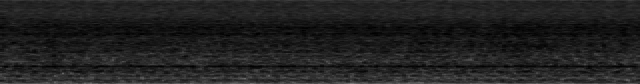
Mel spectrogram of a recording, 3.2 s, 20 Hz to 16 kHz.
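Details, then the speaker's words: Dell Dimension 8200 power supply fan after cleaning, which previously made a grinding sound: faint, steady whir and soft even airflow hiss with no rattle or buzz; fan now running smoothly and much quieter. "i'm just gonna go ahead and give it a quick power cycle here much quieter i barely even hear it running now"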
